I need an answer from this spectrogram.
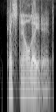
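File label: "castellated", American English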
